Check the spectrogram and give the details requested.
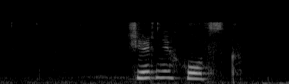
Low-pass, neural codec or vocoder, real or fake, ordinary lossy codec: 7.2 kHz; codec, 44.1 kHz, 7.8 kbps, Pupu-Codec; fake; MP3, 32 kbps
